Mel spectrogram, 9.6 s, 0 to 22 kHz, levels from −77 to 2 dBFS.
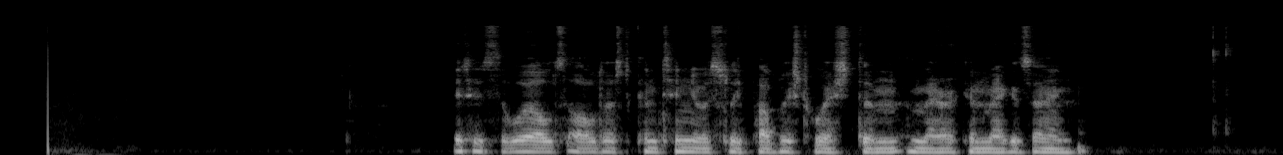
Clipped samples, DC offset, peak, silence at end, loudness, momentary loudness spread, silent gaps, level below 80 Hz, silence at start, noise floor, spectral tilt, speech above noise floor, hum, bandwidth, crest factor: under 0.1%; under 0.1%; -12 dBFS; 1.45 s; -28 LUFS; 12 LU; none; -38 dBFS; 3.4 s; -77 dBFS; -7 dB/octave; 50 dB; none; 11.5 kHz; 18 dB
